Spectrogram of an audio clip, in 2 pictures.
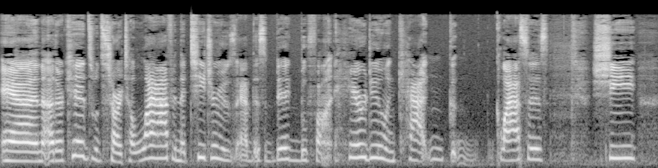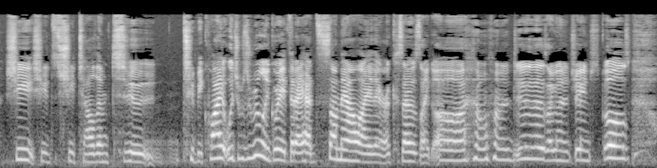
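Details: Adult woman, self-described stutterer; stuttering.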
